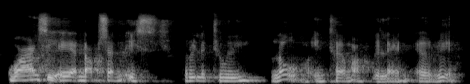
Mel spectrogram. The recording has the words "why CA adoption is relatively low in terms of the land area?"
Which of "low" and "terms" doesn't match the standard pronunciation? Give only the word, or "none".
terms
